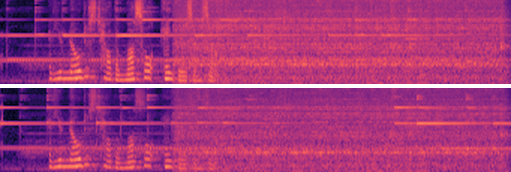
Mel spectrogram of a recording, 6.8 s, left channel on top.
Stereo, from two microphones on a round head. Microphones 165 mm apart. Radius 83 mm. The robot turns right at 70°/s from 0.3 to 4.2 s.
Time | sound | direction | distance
0.7 | a woman speaking | 25° right | 0.5 m
2.3 | boiling | 15° left | 3 m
